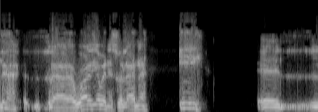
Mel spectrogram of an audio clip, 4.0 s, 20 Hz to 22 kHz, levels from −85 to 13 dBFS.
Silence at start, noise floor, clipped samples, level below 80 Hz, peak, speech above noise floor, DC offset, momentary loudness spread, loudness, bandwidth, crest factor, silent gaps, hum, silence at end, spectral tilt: 0 s; -76 dBFS; under 0.1%; -56 dBFS; -6 dBFS; 58 dB; under 0.1%; 8 LU; -18 LUFS; 13.5 kHz; 14 dB; none; none; 0 s; -4.5 dB/octave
